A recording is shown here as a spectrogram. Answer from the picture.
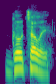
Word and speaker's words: Gotelli: now how do you say your last name go telly go telly okay i didn't want to pronounce it wrong yeah no worries yeah gino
